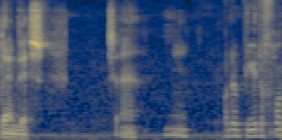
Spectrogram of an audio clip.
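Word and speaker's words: Enfys: pronounced it's actually pronounced envis not Enis it's more like a V but Americans not going to pronounce that way yeah but it's yeah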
